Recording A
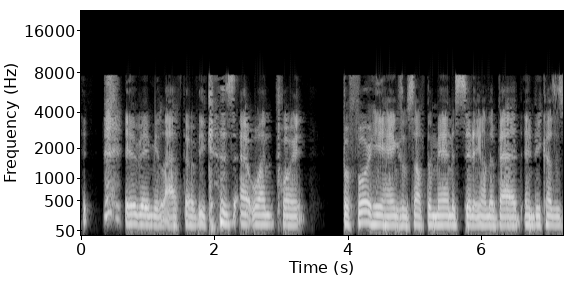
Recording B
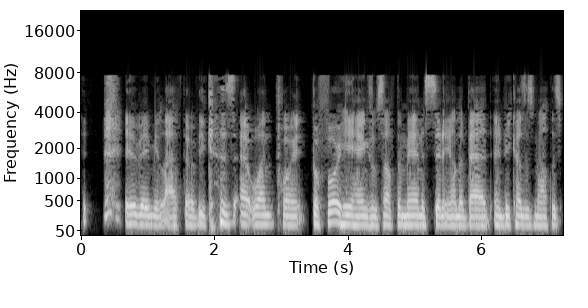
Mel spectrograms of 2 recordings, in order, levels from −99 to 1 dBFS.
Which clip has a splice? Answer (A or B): B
